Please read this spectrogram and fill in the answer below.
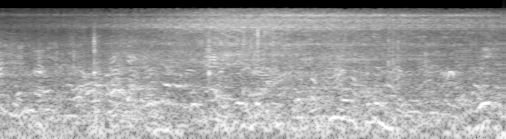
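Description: A racing road bicycle rolling past close by: a hiss of tyres on asphalt that grows from about halfway through. Under it, people talk in the background.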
